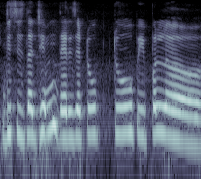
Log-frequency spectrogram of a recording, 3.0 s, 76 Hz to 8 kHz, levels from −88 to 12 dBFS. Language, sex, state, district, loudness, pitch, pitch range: English, female, Chandigarh, Chandigarh, -13 LUFS, 240 Hz, 225-250 Hz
